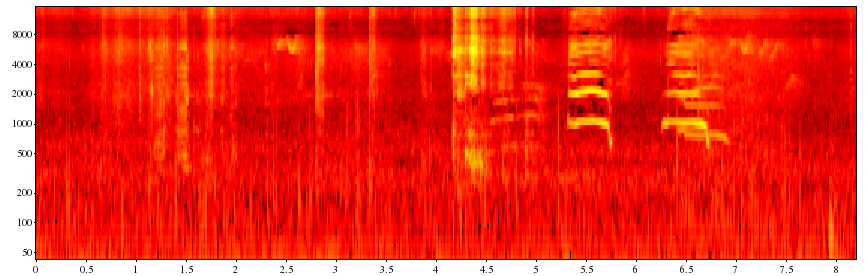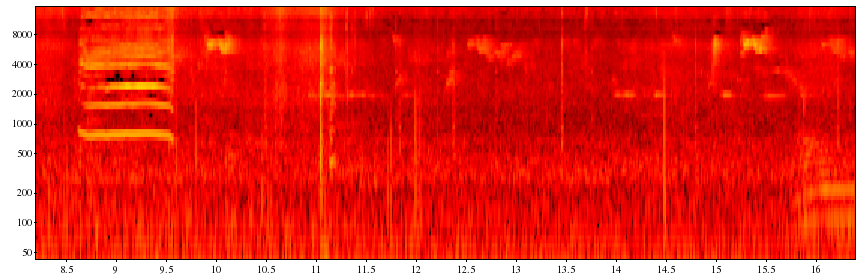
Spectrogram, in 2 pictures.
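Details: Pet cat giving a few drawn-out meows with a rising then falling tone, one near the middle and a clearer one later, over steady background noise.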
